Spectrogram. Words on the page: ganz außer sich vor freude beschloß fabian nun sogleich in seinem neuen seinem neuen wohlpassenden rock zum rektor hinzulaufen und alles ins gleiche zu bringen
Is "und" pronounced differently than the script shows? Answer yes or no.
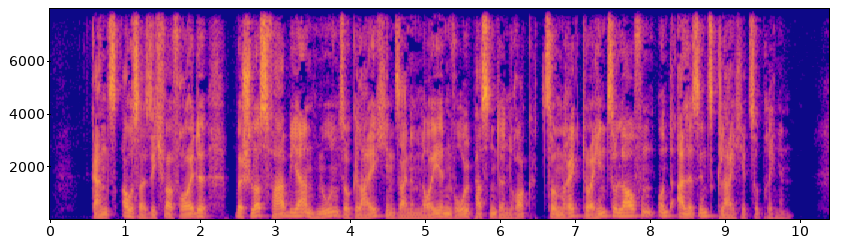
no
